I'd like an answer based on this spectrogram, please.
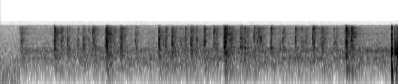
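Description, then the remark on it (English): Rapid clicking of keys on a computer keyboard, an irregular stream of light taps with a few harder strikes, steady throughout, with no voices. “What are you typing? I can hear you typing away.”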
